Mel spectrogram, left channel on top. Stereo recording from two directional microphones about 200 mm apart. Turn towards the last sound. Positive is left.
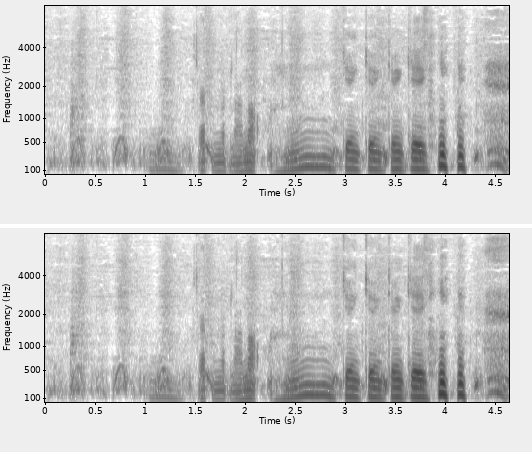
turn(degrees=-10)  # may be behind; listen again after turning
